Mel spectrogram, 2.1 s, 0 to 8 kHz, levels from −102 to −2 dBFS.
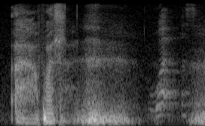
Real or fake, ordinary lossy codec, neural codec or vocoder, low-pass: real; none; none; 7.2 kHz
